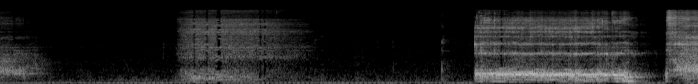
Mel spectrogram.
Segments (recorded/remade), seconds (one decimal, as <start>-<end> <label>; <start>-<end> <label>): 0.0-1.0 remade; 1.0-5.1 recorded; 5.1-7.0 remade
